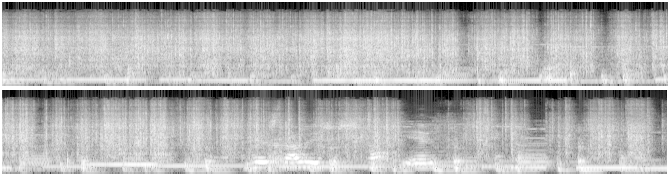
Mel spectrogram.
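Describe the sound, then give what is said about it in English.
Foil being crumpled to mimic a crackling fire: dense, continuous crinkling and popping that runs steadily throughout, over a low, shifting tonal hum like a melody underneath. “That you can use foil to make the sound of a crackling fire.”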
